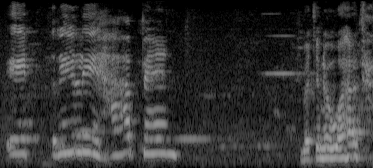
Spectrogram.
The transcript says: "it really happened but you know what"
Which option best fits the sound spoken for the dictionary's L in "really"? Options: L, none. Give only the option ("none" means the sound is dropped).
L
